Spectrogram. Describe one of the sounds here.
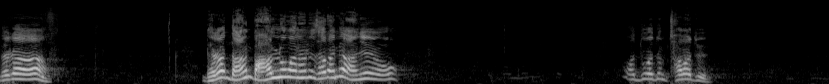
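An elderly man chants in a drawn-out, sing-song voice through a microphone.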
